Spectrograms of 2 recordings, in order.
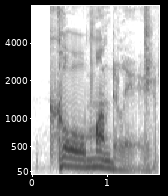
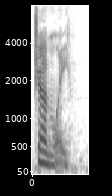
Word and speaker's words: Cholmondeley: So apparently how you pronounce it, it's Sarah Rose, spelled Cholmondeley. – Cholmondeley. – Marchioness of Cholmondeley. Apparently, as the Brits love to do with words like Leicester or Worcester sauce. – Or Lieutenant. – They like to, yes, they like to pretend 90% of the letters aren't there. According to British pronunciation, that is pronounced Chumley. – Chumley? – Chumley.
